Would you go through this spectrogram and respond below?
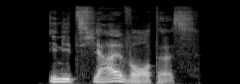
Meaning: genitive singular of Initialwort
- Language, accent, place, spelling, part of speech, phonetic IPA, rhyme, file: German, Germany, Berlin, Initialwortes, noun, [iniˈt͡si̯aːlˌvɔʁtəs], -aːlvɔʁtəs, De-Initialwortes.ogg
